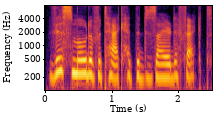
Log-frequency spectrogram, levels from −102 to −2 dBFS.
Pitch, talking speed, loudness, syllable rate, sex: 210 Hz, 190 wpm, -18 LUFS, 5.0 syllables/s, female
